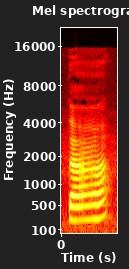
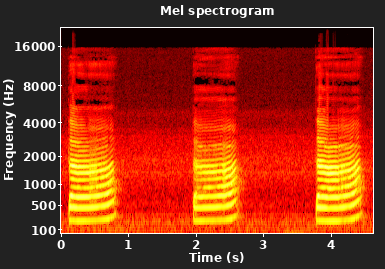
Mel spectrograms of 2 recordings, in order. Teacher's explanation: زبان کی نوک کو سامنے والے اوپر کے 2 دانتوں کی جڑ سے لگا کر باریک آواز میں پڑھیں گے۔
